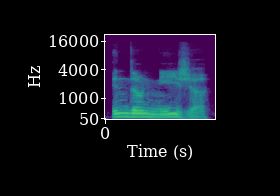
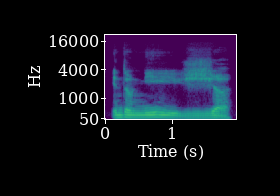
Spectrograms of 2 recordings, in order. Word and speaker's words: Indonesia: pleasure or leisure indonesia to make that jo what you do is you kind of it's not the front of your tongue it's like the middle of your tongue so like right there that's the part that's going to make contact with the top of your mouth and then you should feel it make sure your throat's vibrating so it's not sh it's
